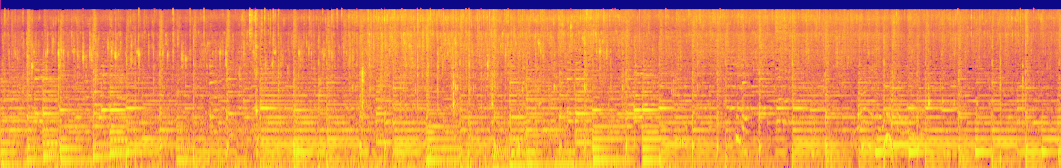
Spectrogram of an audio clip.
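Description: Onion, green chilli and capsicum sizzling and crackling in hot oil in a kadai as they are stirred and sautéed, with background music playing.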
